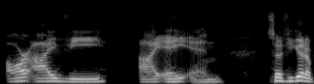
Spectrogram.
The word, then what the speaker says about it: Rivian: So there is a new kind of startup company that's starting up, and their new truck is, I believe it's pronounced Rivian, so Rivian.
